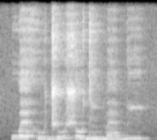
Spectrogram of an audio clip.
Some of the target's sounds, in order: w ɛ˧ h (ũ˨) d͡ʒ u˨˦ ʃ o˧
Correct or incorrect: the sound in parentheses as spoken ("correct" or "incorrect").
incorrect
